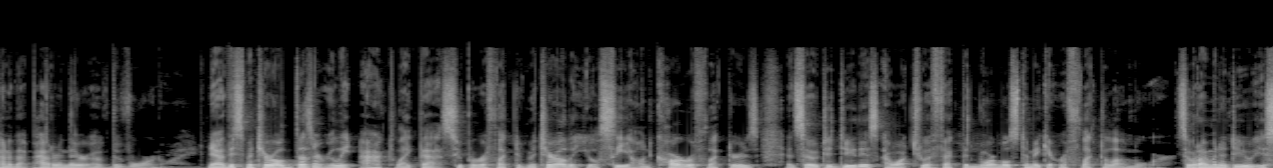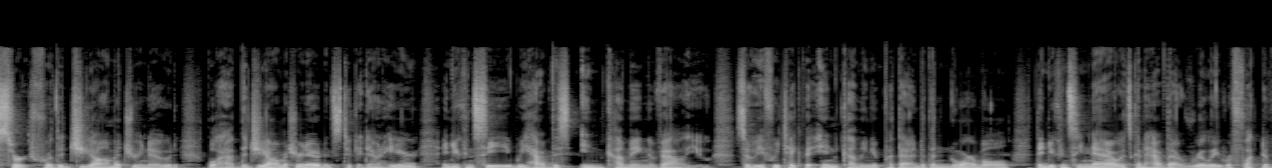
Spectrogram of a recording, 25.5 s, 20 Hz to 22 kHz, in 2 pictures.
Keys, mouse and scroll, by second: 1.0 middle click, 2.3 KP_Decimal, 3.3-6.4 middle drag, 7.8-9.7 middle drag, 10.5 middle click, 11.0 middle click, 12.0 click, 12.0 right click, 12.2 shift+a, 16.6 typing, 16.7 middle drag, 19.7 click, 19.9 typing, 20.8-22.4 drag, 22.7 click, 23.4-25.2 middle drag.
